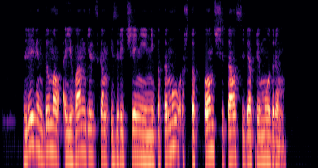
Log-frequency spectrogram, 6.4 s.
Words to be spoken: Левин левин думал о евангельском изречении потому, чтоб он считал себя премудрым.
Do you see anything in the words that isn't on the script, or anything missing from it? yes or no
yes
